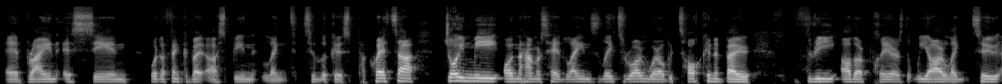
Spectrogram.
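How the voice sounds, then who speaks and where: A man's voice: medium pitch, no echo, clean studio sound. Man hosting a casual football livestream. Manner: chummy, greets viewers as mate. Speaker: host of a football fan live show. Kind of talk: casual live-stream chat and news commentary.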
